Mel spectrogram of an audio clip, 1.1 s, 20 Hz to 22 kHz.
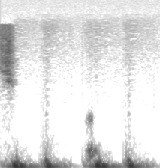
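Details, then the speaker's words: Simulated heart sounds from an AI virtual pregnant patient, auscultated with a stethoscope tool: quick lub-dub cycles at roughly 110/min, a fast heart rate consistent with tachycardia. "Obviously, her heart rate is pretty fast, so we'll hear that reflected in the auscultation."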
